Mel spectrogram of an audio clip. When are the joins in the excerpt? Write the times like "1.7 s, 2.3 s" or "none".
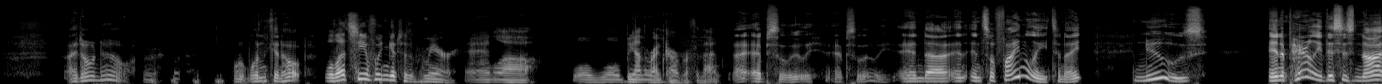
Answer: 1.3 s, 3.2 s, 4.0 s, 4.9 s, 7.2 s, 11.3 s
